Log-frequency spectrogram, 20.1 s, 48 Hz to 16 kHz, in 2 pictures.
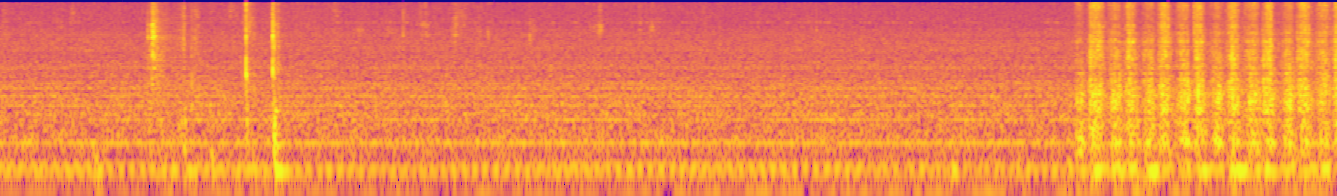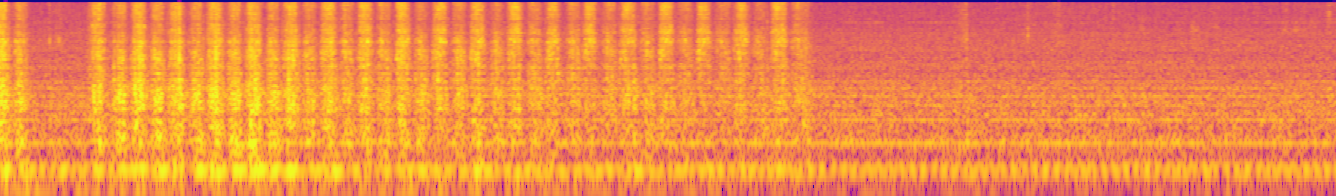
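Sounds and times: fine saw rasping on plastic: 0:08.0 - 0:16.1.

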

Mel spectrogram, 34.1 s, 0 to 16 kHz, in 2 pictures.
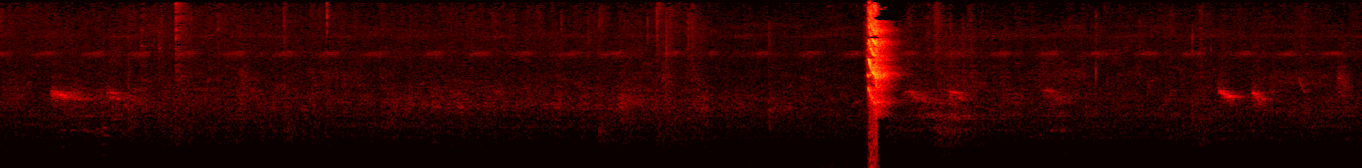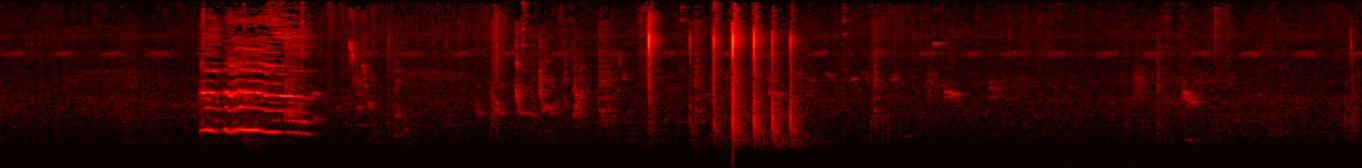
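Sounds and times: sharp clicking bird notes: 0:25.1 - 0:27.3.

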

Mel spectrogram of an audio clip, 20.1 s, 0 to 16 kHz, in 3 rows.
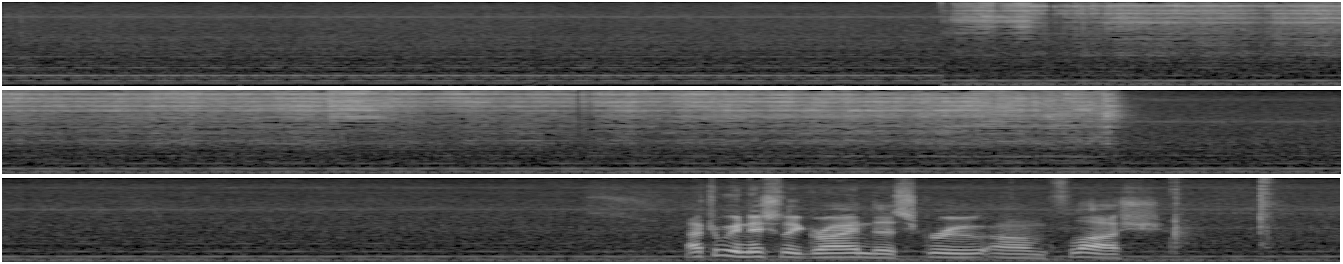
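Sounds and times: grinder motor humming: 0:03.6 - 0:12.6
metal grinding on stone wheel: 0:04.7 - 0:12.4.

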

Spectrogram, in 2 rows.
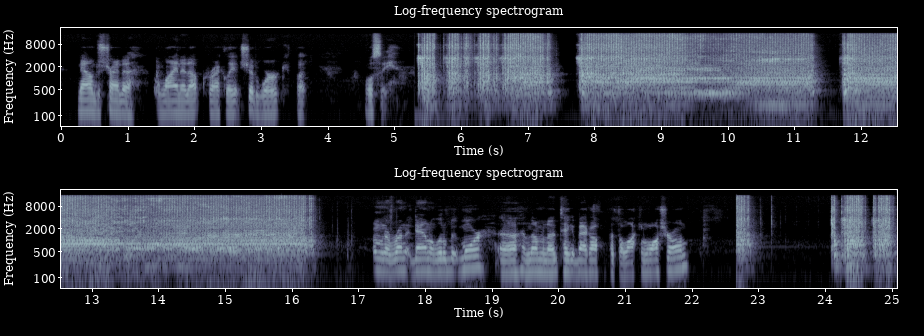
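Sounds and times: impact wrench hammering: 0:05.3 - 0:16.5, 0:22.7 - 0:23.2, 0:24.1 - 0:25.0.

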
